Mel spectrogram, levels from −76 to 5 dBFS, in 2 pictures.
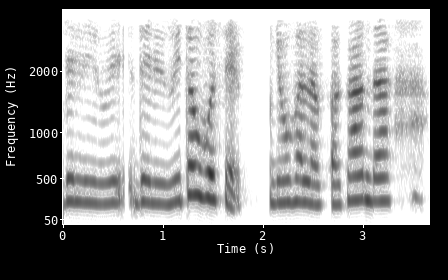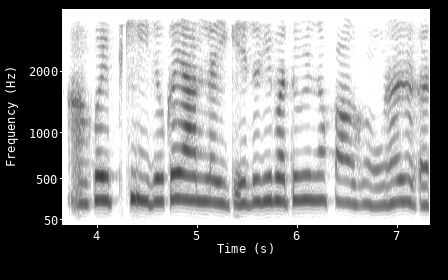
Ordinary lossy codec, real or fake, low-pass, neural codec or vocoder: MP3, 24 kbps; fake; 3.6 kHz; codec, 24 kHz, 1.2 kbps, DualCodec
